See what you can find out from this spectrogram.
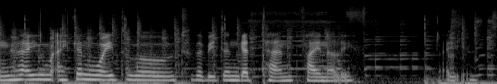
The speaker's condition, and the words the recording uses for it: No condition.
